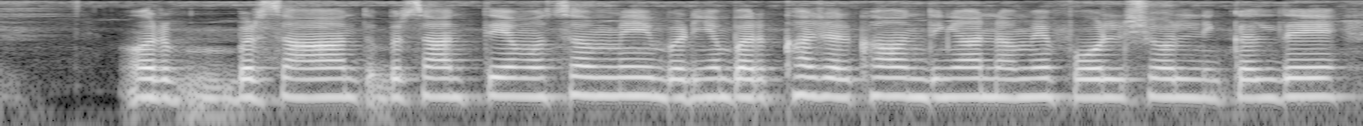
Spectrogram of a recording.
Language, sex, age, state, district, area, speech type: Dogri, female, 18-30, Jammu and Kashmir, Reasi, rural, spontaneous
